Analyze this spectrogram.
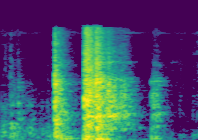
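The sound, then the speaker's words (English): A window blind is pulled back, giving a short clatter, a longer rustling swish, then a softer rattle as it settles, with no talking. “Let me just pull the blind back.”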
